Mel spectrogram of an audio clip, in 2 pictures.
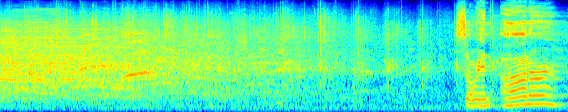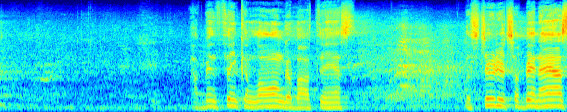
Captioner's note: laughter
